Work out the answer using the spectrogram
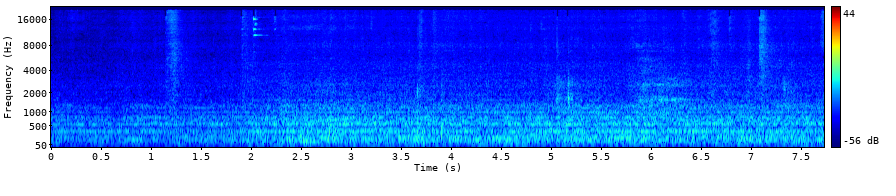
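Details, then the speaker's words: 1948 Chevy truck engine, not run for 30 years, diesel fuel in the oil pan, after readjusting points that stopped opening and closing: steady even rumble without misfire; runs normally, doesn't sound that bad. "doesn't sound that bad"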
